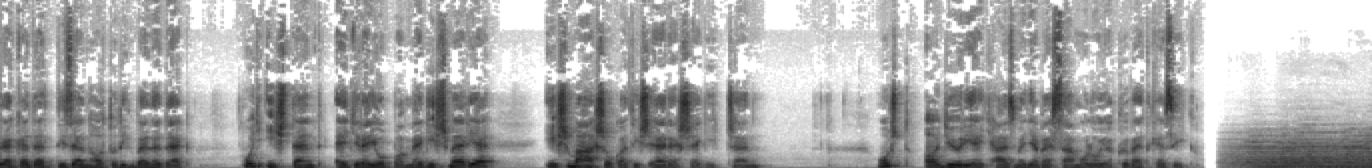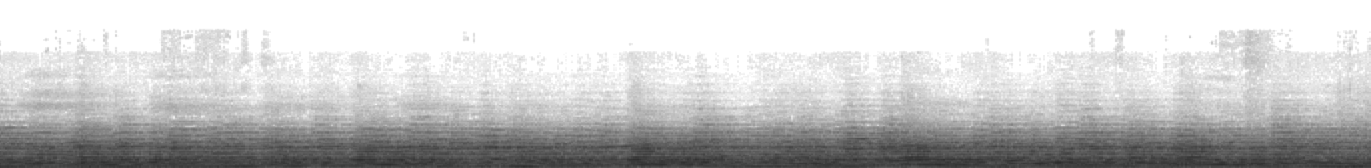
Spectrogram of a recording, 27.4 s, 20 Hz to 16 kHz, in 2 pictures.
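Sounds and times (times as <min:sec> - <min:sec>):
speech: 0:00.0 - 0:07.7, 0:08.8 - 0:12.0
large cathedral bells in Hungary pealing in memory of a pope: 0:12.2 - 0:27.4.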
